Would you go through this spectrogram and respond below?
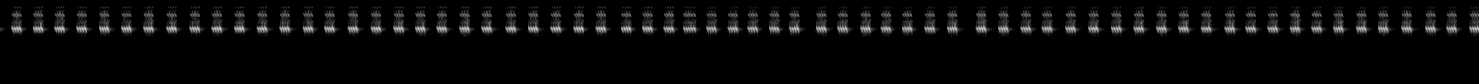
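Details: Cricket chirping, recorded with a good audio recorder: steady, high, clean chirps repeated about four times a second with a harmonic above, one brief pause near ten seconds, no other sounds.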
